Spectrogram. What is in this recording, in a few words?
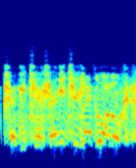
aircraft destroyed, speech hun; War Thunder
